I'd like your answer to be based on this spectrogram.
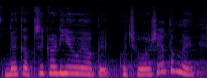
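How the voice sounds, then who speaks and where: A woman's voice: high voice, quick pace, mellow, dull audio, soft background music, natural voice. A woman voicing a shameless, teasing female boss who jokes with her friends in a storybook romance. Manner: playful, mocking banter.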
